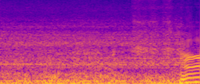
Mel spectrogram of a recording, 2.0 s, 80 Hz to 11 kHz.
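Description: Yamaha MT-10's inline-four engine running at a steady cruising speed with no revving, under a steady rush of wind and road noise.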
